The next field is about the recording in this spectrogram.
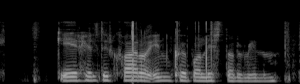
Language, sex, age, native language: Icelandic, male, 11, Icelandic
